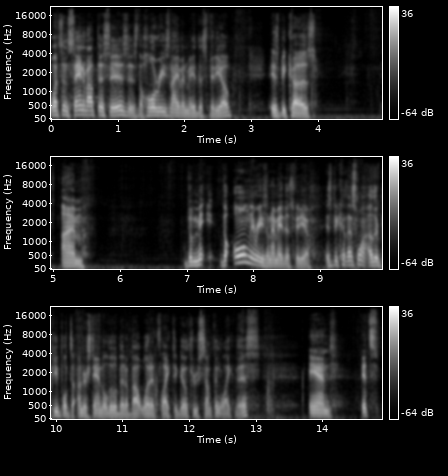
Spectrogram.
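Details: Adult man speaking; aphasia.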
